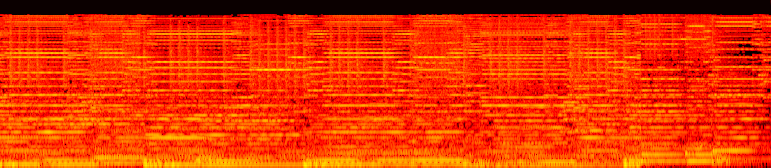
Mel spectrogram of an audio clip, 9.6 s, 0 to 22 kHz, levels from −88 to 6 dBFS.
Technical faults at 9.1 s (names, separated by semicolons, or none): audio read two samples at a time (double speed)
